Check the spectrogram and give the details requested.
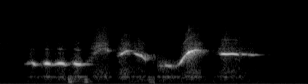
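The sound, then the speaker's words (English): A person whistles a short bird-like call: three quick repeated notes, then sliding and rising tones ending in a higher held note, mimicking a bird. “That was a really poor excuse for a bird call, if that's what you're going for.”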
